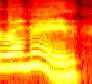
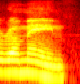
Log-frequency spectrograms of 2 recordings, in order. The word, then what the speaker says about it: Romijn: Rebecca Romijn okay oh oh I'm sorry Rebecca romaine I've never oh my god I feel so dumb I've never seen her name spelled I'm looking at the pronunciation thing yeah Rebecca romaine well let's put it this way um Jake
